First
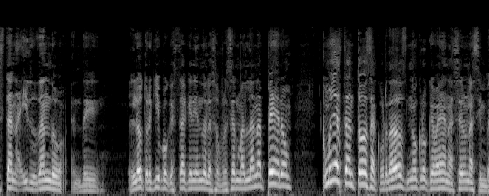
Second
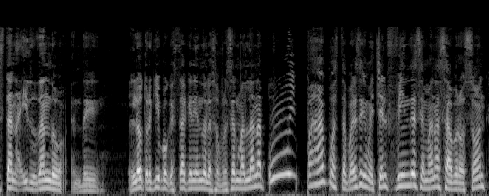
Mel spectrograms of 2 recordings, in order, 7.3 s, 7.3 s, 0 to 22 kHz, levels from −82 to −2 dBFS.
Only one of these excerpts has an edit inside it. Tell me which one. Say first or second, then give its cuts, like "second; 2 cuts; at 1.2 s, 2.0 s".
second; 1 cut; at 4.0 s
